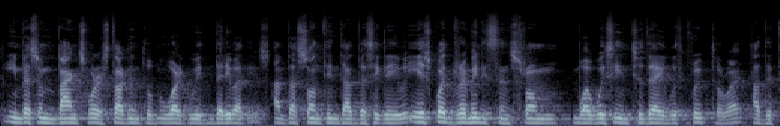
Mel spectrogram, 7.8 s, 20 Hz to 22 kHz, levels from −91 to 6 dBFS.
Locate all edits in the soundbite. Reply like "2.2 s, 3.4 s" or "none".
1.5 s, 4.1 s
